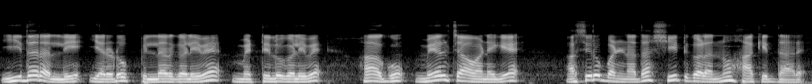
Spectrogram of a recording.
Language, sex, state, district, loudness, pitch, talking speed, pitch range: Kannada, male, Karnataka, Bangalore, -10 LUFS, 135 Hz, 105 wpm, 125-170 Hz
